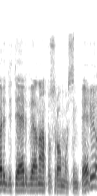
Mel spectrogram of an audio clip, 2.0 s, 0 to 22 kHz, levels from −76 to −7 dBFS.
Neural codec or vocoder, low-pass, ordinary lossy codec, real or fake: none; 10.8 kHz; AAC, 32 kbps; real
